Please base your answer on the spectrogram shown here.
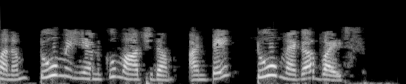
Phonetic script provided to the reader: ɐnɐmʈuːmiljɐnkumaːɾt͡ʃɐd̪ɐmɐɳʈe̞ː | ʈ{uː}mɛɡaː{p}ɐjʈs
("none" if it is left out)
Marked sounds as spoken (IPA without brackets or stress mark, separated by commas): uː, b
